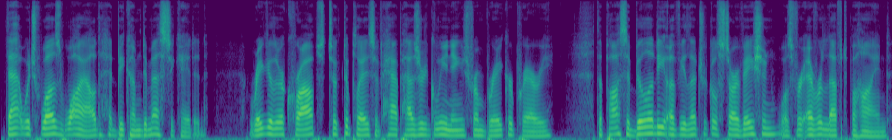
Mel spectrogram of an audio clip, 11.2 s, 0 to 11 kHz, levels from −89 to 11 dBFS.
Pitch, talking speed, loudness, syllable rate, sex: 130 Hz, 150 wpm, -19 LUFS, 5.4 syllables/s, male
